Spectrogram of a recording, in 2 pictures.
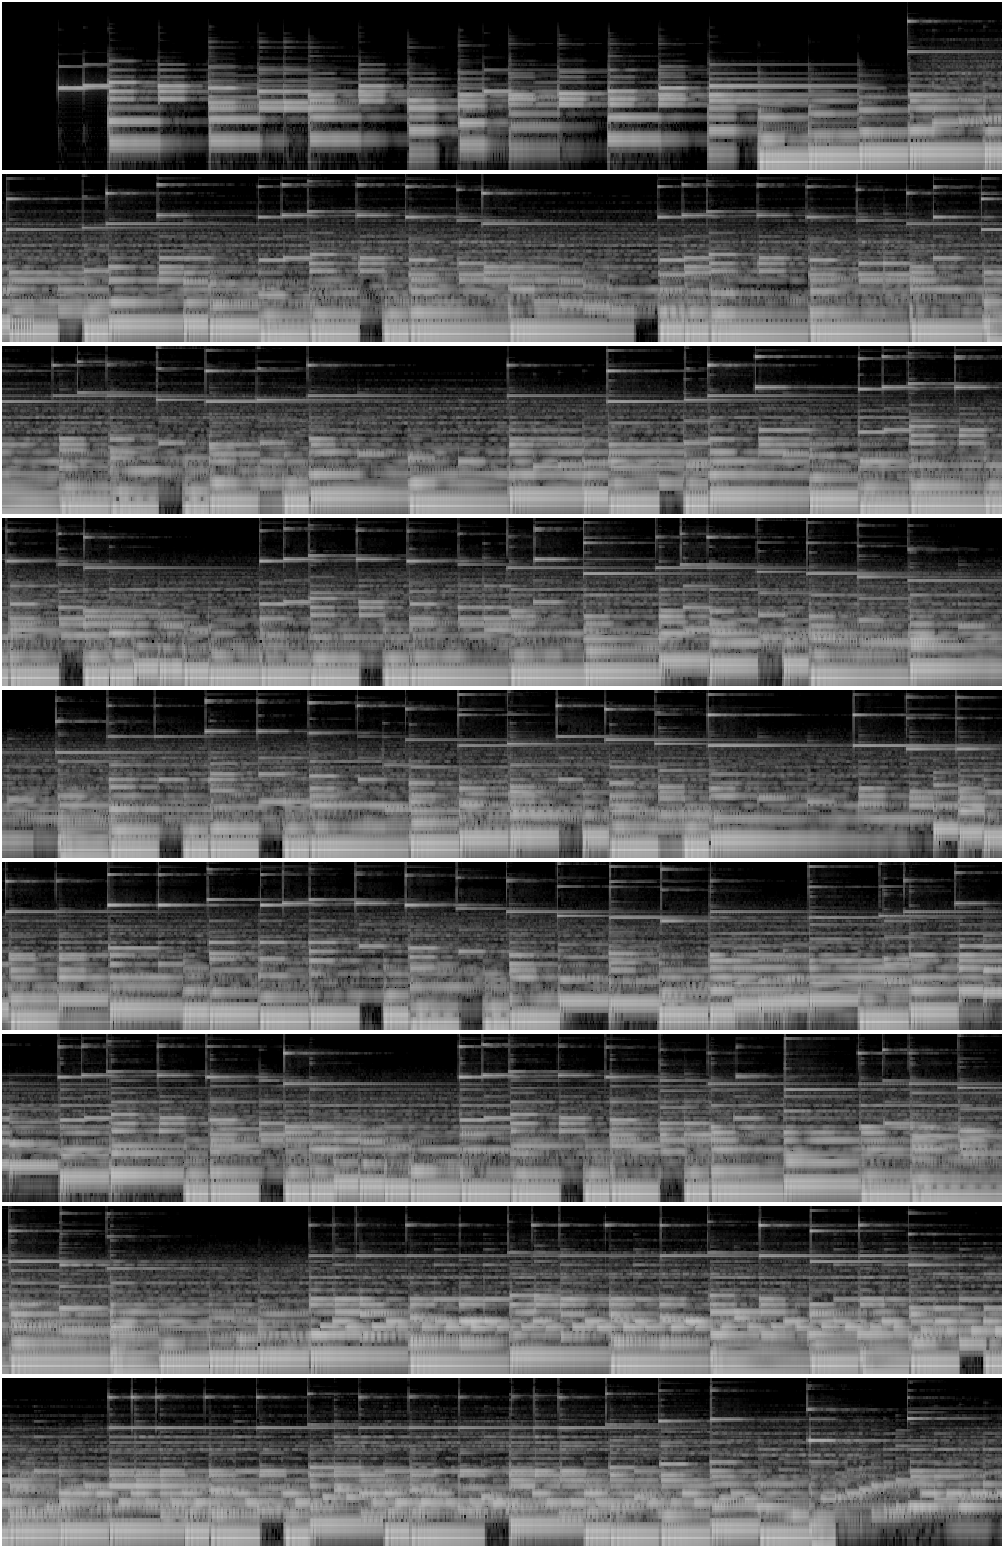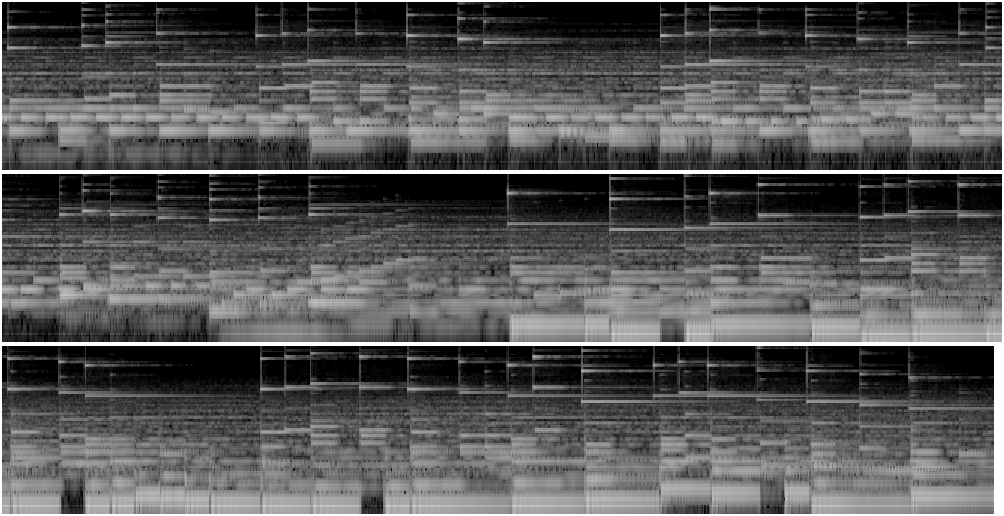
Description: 水晶青脆的聲音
